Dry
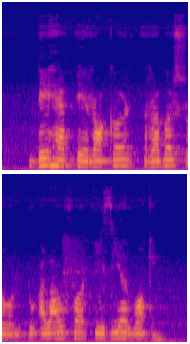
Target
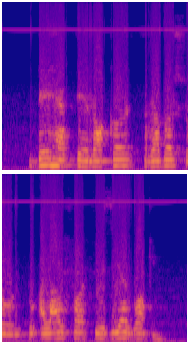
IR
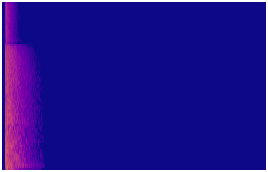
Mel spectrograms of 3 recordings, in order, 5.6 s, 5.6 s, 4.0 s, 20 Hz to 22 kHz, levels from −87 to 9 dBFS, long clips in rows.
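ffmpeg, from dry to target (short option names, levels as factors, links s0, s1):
-filter_complex "[0:a]aeval=exprs='val(0)+0.00631*sin(2*PI*11000*n/s)':c=same,asplit=2[s0][s1];[s1]acrusher=bits=3:mix=0:aa=0.000001,volume=0.266[s2];[s0][s2]amix=inputs=2:normalize=0,flanger=delay=6.3:depth=8.4:regen=-44:speed=0.83:shape=sinusoidal"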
